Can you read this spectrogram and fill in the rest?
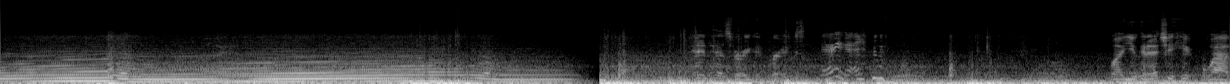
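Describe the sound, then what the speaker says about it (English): A nearby Mercedes GLE43 SUV engine revs up through rising harmonics, drops as gears change and downshift pops sound, then turns into loud rumbling wind and road noise with popping bursts. "You can actually hear the pop as it continues to shift down in gears."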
